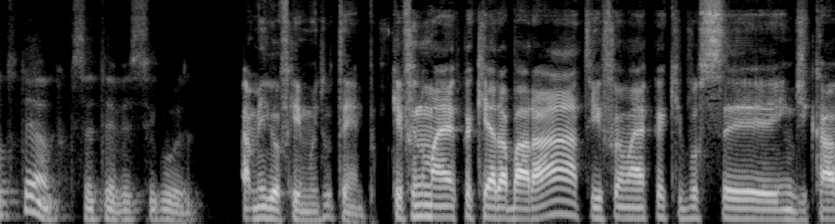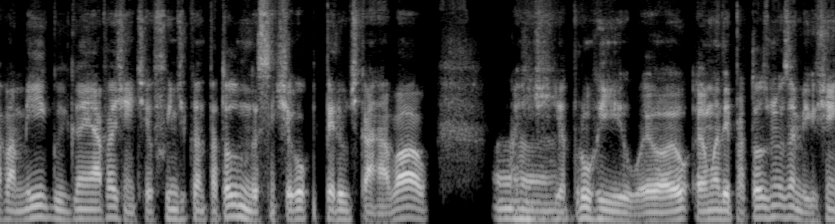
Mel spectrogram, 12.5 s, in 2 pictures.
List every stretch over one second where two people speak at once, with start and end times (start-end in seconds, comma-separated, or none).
none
